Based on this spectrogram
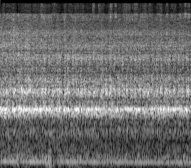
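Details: Can-Am Outlander radiator cooling fan, engine off, key on after high temp light; thin fan whine, blasts briefly then winds down and spins slowly; cause unknown, fan replacement considered.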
